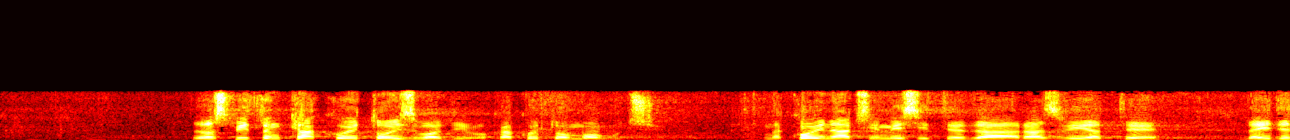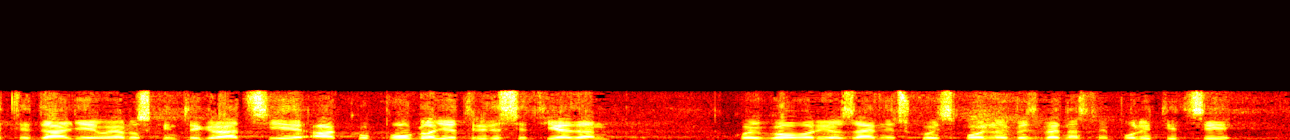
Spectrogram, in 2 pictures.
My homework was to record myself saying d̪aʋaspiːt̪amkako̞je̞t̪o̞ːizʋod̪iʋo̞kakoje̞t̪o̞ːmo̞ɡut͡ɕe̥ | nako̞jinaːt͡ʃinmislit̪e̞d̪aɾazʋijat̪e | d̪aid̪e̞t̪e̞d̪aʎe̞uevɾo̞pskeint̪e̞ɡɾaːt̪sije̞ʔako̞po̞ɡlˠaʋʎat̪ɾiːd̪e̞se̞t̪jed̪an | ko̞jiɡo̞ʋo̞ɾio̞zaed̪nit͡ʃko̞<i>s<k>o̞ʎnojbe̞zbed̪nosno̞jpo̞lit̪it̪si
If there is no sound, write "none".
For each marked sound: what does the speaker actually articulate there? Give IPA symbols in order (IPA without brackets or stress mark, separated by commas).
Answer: j, p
